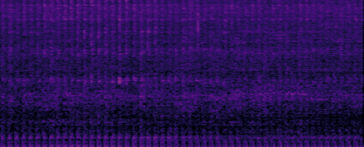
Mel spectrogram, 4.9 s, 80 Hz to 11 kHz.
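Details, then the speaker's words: Yamaha Scorpio motorcycle engine running with heavy, low thumping at about 3.5 beats per second and coarse clatter; sounds rough, suspected from the clutch area, possibly loose valve clearance needing adjustment; rpm not normal; cause not confirmed. "Scorpio emang suaranya kasar ya itu terdapat di bagian kopling"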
